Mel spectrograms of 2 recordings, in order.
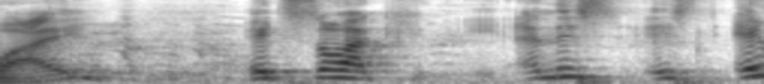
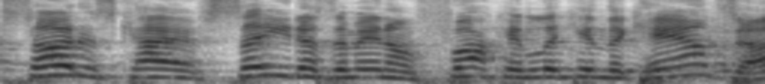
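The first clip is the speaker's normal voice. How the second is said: loud, raised mock outrage; indignant retort; 4 semitones higher, 5 dB louder than usual. Customer answers the shop lady's offer, loud mock indignation. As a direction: fire back in comic disgust.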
